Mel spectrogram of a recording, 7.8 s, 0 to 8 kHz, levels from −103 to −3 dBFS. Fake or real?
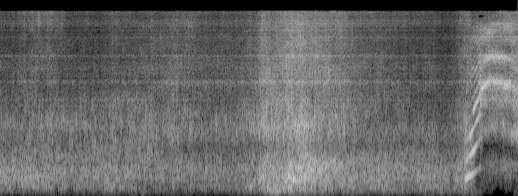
fake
